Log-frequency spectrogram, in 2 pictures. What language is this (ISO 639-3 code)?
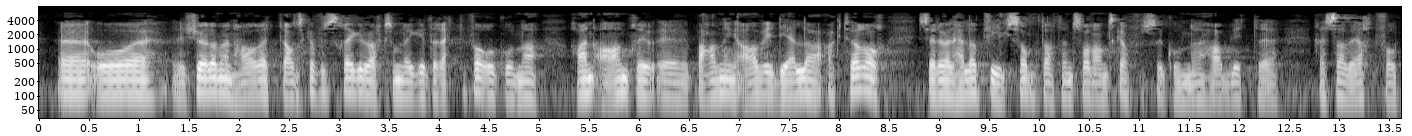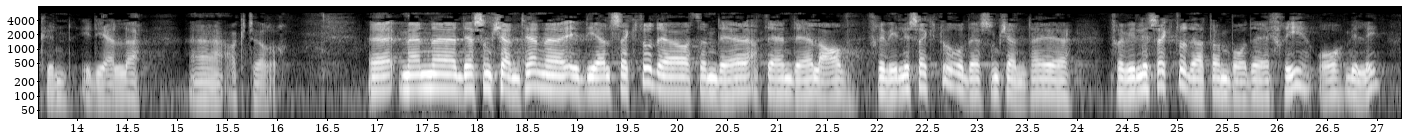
nob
